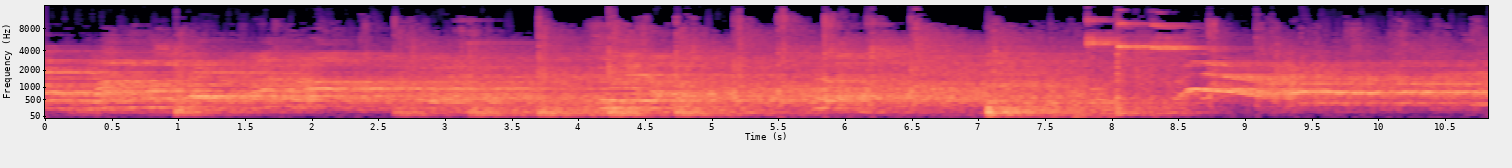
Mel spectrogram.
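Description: A basketball bouncing a few times on a gym's wooden floor during a free throw, the thuds a few seconds apart and echoing in the hall, over players' voices.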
